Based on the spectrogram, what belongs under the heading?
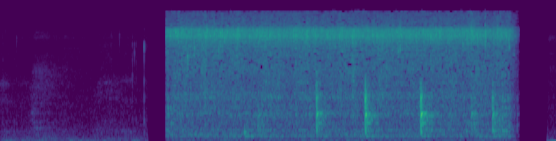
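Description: Chopped onions sizzling in hot oil in a kadai, stirred with a wooden spatula that knocks against the pan about four times. The sizzle starts abruptly about two seconds in, after near silence, and cuts off shortly before the end.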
